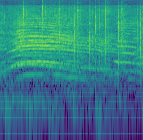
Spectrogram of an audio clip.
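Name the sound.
studio audience applauding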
